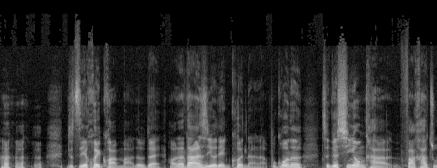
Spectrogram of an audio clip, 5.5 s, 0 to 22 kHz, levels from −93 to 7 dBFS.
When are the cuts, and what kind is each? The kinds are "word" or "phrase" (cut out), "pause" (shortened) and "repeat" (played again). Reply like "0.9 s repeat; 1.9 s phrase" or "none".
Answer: 2.1 s pause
